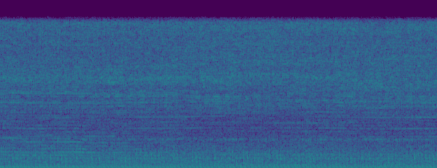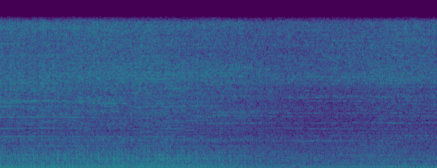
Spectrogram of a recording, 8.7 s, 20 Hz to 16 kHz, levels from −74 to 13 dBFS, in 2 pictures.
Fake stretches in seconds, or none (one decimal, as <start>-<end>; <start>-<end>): none

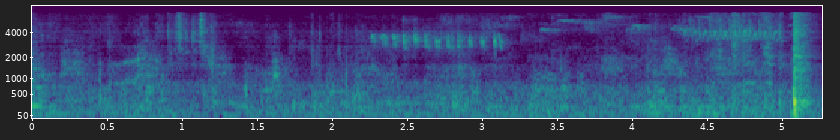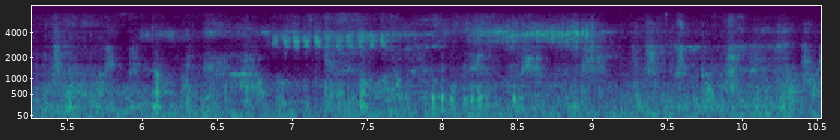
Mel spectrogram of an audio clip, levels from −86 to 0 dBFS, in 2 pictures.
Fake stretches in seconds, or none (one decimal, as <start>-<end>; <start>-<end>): 0.0-3.1; 5.0-10.5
